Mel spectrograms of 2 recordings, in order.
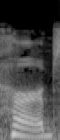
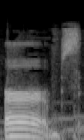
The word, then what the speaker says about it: herbs: actually you can say herbs it's a very British thing to do though Americans and Canadians say herbs it has an H in the front that's why it's confusing okay so we can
